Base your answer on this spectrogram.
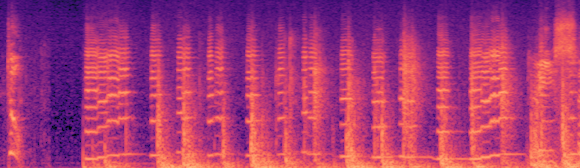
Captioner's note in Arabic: أقدام تدوس; تعزف على الكلارينيت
